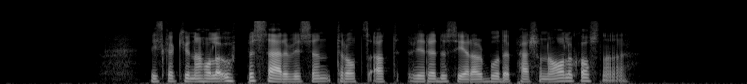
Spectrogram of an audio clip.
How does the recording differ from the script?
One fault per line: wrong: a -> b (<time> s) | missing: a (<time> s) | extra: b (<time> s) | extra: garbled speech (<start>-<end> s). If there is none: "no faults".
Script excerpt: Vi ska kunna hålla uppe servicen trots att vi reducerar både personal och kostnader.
no faults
